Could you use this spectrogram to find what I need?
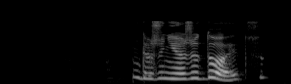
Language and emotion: Russian, sad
